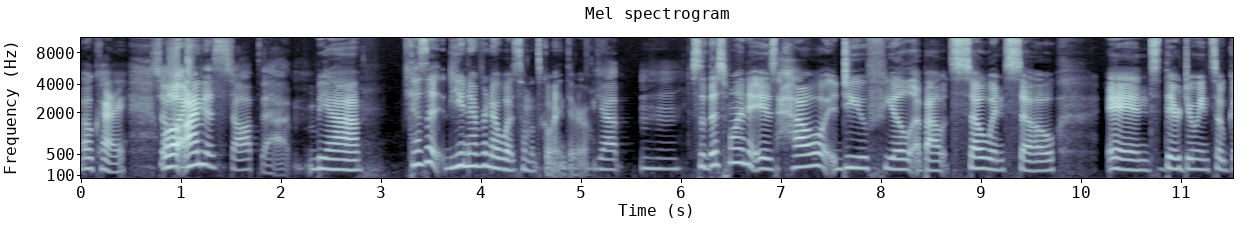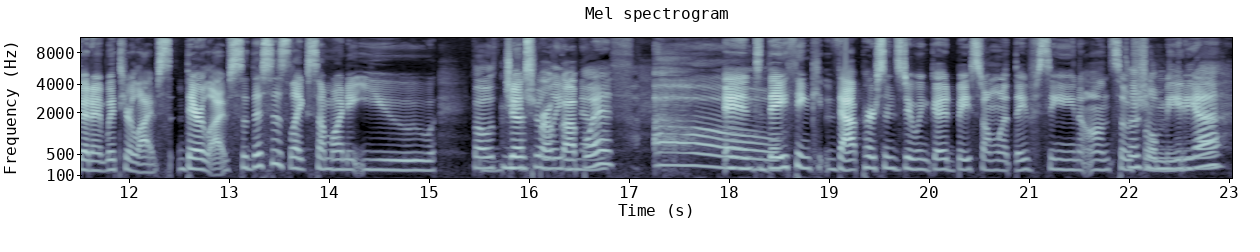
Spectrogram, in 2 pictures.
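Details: Adult woman; normal speech.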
